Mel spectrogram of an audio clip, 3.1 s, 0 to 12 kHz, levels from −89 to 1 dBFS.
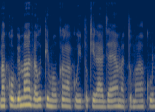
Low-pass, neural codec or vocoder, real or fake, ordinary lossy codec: none; codec, 24 kHz, 3 kbps, HILCodec; fake; none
